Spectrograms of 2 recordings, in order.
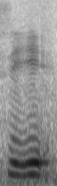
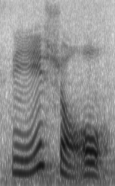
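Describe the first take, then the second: First: 洗 in a low dipping third tone. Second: 洗 rising, then 手 low in 洗手; second-tone change. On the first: Teacher gives the supposed tone of the word, low third tone. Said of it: "pronounced as the third tone". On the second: Teacher shows the corrected pronunciation, rising second then third tone. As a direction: lift 洗 upward before the low 手. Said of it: "So it should be pronounced as". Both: Shown as a demonstration.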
